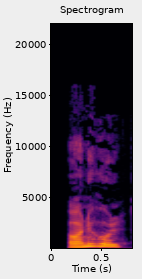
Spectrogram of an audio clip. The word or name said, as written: åndehul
